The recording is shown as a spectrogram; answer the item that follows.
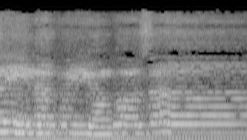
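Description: The closing phrase of a Swahili nasheed: a male voice draws out the last sung line and settles into a long held note over a sustained backing drone. The deepest part of the drone drops away about three-quarters of the way through.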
